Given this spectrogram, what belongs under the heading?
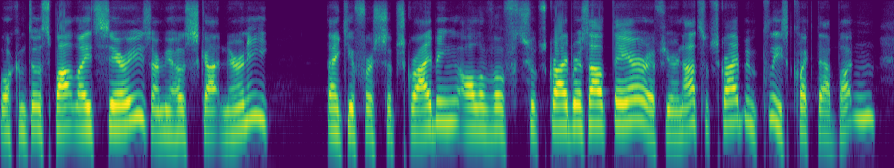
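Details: Adult speaker (host); typical speech.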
